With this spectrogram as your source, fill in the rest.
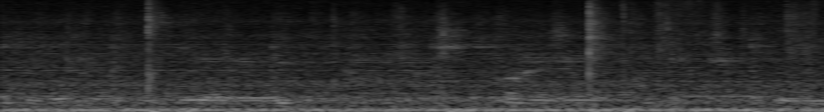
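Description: Plastic card cases clack softly as hands handle them.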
